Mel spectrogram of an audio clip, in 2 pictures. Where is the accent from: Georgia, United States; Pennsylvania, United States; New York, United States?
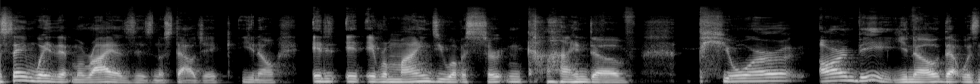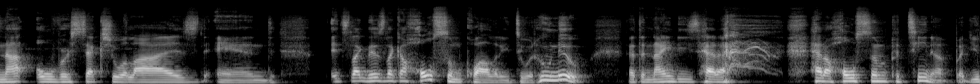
Pennsylvania, United States; Philadelphia; I grew up in Philadelphia at the time where, you know, in Philly, you couldn't get bigger than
